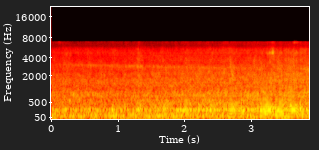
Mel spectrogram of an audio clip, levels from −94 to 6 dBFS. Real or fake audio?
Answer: fake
